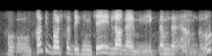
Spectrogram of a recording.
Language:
Nepali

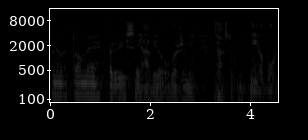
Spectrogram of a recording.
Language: Croatian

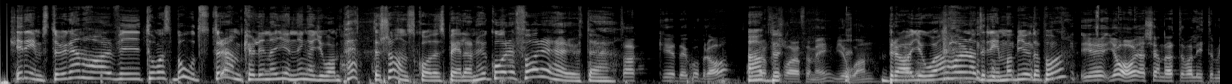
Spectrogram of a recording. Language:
Swedish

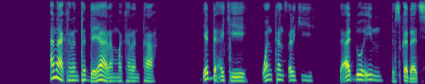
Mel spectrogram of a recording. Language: Hausa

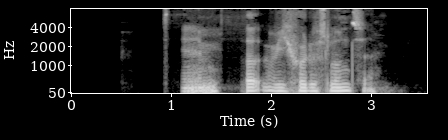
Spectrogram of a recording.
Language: Czech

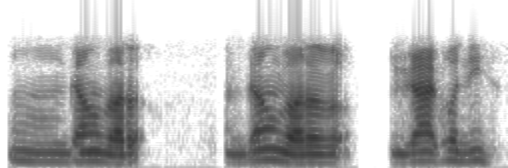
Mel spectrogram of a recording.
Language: Nepali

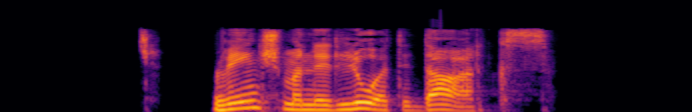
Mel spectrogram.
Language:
Latvian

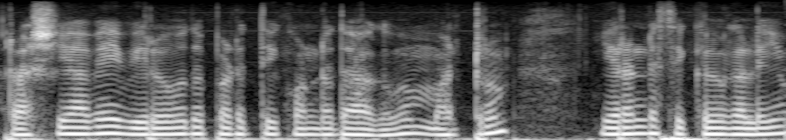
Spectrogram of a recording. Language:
Tamil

